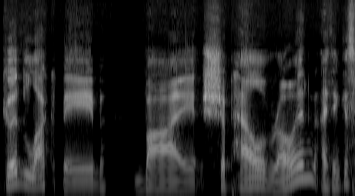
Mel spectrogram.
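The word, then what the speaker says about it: Chappell Roan: And I sent them a song called Good Luck Babe by Chappelle Rowan. I think is how you say the name. Chapel Roan.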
